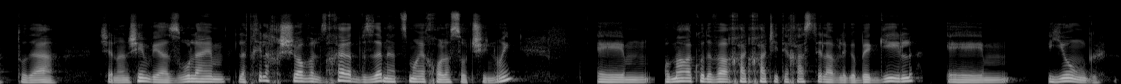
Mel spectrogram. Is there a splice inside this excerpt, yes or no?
yes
